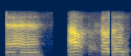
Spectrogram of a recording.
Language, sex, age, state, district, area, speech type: Tamil, female, 60+, Tamil Nadu, Tiruppur, rural, conversation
